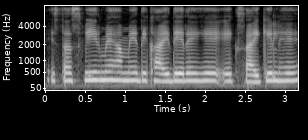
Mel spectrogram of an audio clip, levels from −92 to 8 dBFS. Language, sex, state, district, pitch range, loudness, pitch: Hindi, female, Madhya Pradesh, Bhopal, 230-240 Hz, -14 LUFS, 235 Hz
